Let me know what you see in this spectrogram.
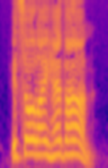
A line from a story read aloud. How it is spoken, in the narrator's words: Vicky shrieked back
